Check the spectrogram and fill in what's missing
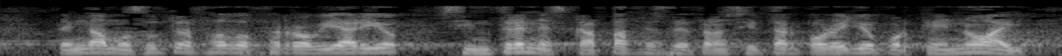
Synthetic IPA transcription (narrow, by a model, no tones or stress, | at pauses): t̪eŋɡamosunt̪ɾaθað̞oferoβ̞jaɾjosint̪ɾeneskapaθezðet̪ɾãnsit̪aɾpoɾeʎopoɾkenõŋaj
